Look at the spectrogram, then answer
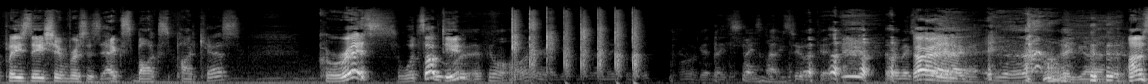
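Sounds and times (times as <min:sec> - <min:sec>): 
speech: 0:00.0 - 0:02.4, 0:03.2 - 0:05.6, 0:07.1 - 0:11.4
hand clapping: 0:05.1 - 0:06.5
laughter: 0:07.2 - 0:11.4.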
